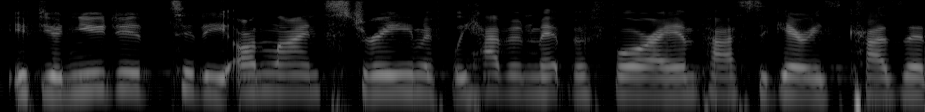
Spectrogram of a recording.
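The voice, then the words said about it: Slight Australian accent. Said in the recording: “I know I do have a little bit of an accent, just a little bit... I am from Sydney, Australia.”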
